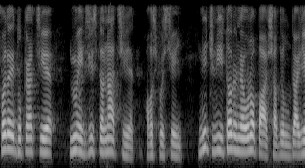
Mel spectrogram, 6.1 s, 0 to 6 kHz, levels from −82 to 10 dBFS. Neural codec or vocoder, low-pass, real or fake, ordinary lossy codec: autoencoder, 22.05 kHz, a latent of 192 numbers a frame, VITS, trained on one speaker; 5.4 kHz; fake; AAC, 48 kbps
